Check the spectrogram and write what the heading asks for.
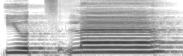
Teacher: Taknya jangan lupa keluarkan anginnya ya hamas. Yutla. La matobi'i muqaddar karena ada huruf lam berbaris fathah panjang, maka huruf lam panjang 2 harokat.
